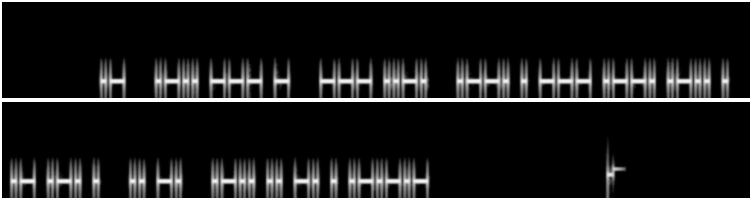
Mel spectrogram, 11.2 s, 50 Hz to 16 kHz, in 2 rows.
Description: Morse code, heard as a keyed tone, about 34 wpm, 700 Hz. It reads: A LOT OF PEOPLE ARE IN LINE.
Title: Additional Easy Phrases 35wpm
